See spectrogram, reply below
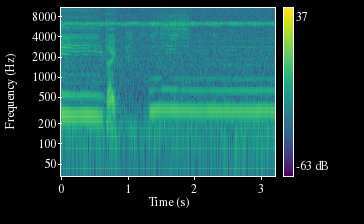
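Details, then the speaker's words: Tinnitus sound recreation: steady hummed tones over a faint, constant high-pitched whine, described as like standing under high-tension power lines, in the pitch range of crickets and birds, which become inaudible when the tinnitus is loud. "and in mind is like standing under uh high tension power lines it's a it's a high pitch sound and uh uh it it must be in the range of crickets and a lot of birds"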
